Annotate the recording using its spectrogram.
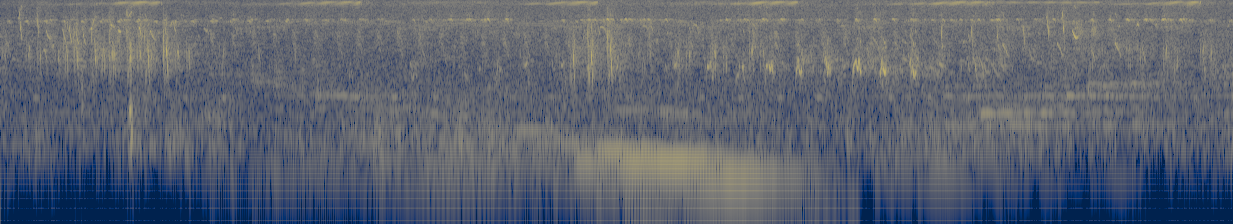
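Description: Many small birds chirping and twittering in quick calls, with a high thin trill that comes and goes about every two seconds and soft music low underneath.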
